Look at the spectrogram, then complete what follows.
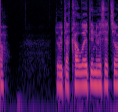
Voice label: "caled", Welsh

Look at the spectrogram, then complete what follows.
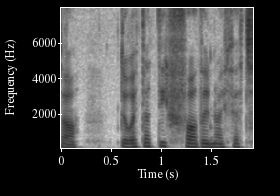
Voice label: "diffodd", Welsh

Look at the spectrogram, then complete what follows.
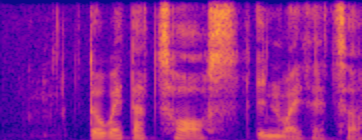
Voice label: "tost", Welsh

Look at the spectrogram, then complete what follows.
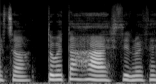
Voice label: "hallt", Welsh

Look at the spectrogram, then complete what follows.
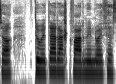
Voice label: "ragfarn", Welsh

